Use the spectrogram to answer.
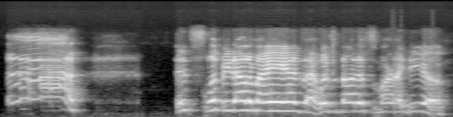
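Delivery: ordinary talk, nothing marked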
